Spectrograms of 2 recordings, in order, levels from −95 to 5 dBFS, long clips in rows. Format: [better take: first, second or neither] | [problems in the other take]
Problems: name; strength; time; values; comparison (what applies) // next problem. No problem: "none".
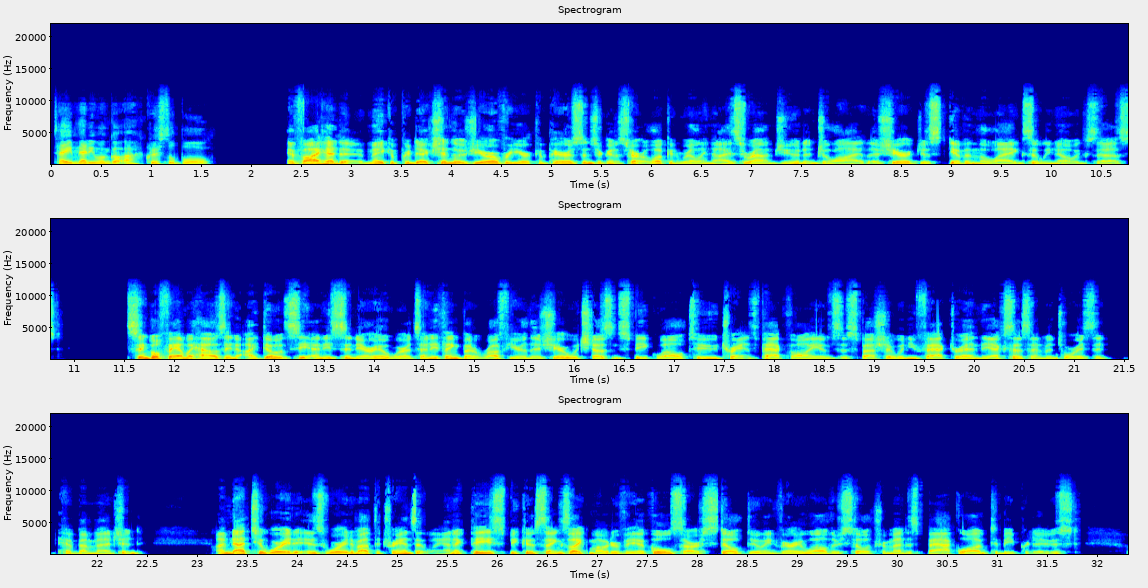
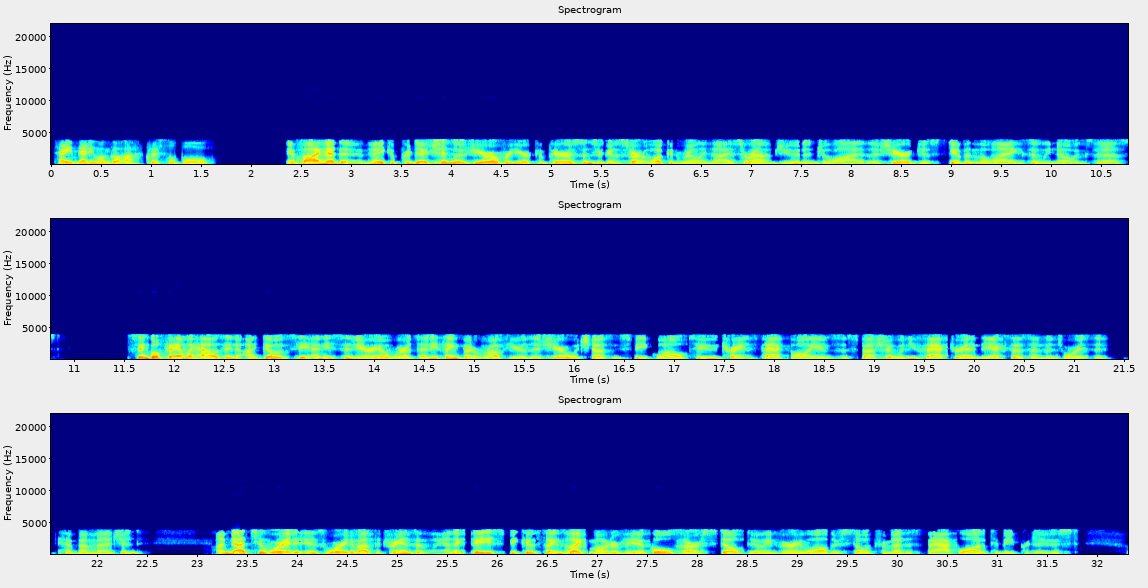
first | garbled, watery; badly; nothing above 4 kHz; slightly in the first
